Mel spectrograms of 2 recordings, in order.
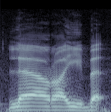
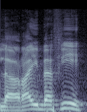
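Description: First: "لا ريب" recited with a clean stop right after ريب; pause after ريب. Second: "لا ريب فيه" read as one phrase with a full stop right after فيه; pause after فيه. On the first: Teacher showing the other stop, right after ريب. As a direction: say لا ريب and halt there, leaving فيه for the next phrase. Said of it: "وتقف". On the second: Teacher showing a student the stop after فيه. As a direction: recite لا ريب فيه, then halt on فيه before going on. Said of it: "ما انت ممكن تقول". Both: Shown as a demonstration.

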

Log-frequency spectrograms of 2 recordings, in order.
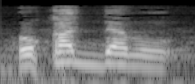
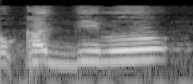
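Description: First: أقدم with an a after the doubled d, uqaddamu; variant vowel reading. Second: أقدم with an i after the doubled d, uqaddimu; kasra on dal. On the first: Teacher trying a variant reading of the hadith word, أقدم as uqaddamu. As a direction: say أقدم as passive uqaddamu, falling at the end. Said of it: "أو أقدم". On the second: Teacher offering the other reading of the hadith word, أقدم as uqaddimu. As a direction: say أقدم as uqaddimu, rising at the end. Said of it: "ضبطناه بضم الهمزة وفتح القاف وكسر". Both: Shown as a demonstration.

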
